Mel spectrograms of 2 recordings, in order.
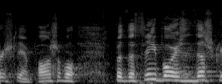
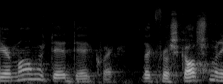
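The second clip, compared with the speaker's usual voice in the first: ordinary delivery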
